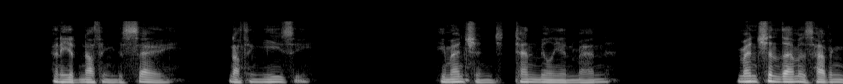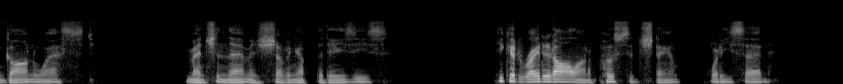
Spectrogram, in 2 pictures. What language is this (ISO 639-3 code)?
eng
